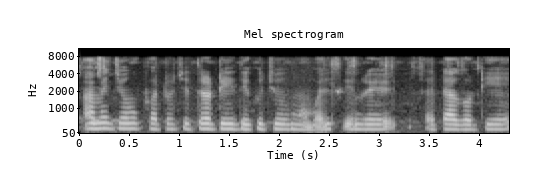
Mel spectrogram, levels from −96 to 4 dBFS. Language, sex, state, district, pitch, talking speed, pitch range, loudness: Odia, male, Odisha, Nuapada, 190 Hz, 155 wpm, 180-205 Hz, -20 LUFS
